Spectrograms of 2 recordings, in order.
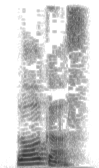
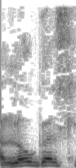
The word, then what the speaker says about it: Logos: ？Logos。 – 对，L-O-G-O-S，你爱怎么念就怎么念啊，Logos、 Logos、 Logos、 Logos 都可以。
